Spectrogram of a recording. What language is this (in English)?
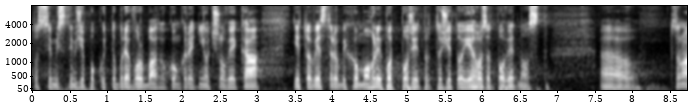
Czech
